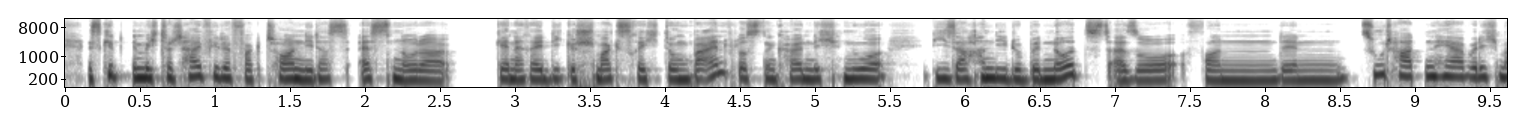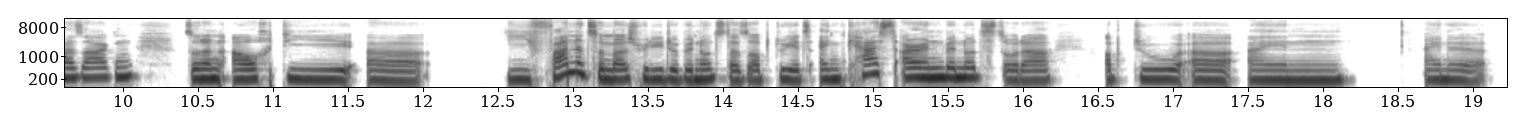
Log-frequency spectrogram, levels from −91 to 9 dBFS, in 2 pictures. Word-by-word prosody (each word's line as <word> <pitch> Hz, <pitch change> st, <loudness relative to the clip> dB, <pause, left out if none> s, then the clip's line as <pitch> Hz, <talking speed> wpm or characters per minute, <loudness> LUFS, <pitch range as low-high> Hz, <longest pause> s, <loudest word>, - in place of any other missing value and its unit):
Es 210 Hz, -, 0 dB
gibt 250 Hz, -2 st, -2 dB
nämlich 225 Hz, 0 st, +6 dB
total 240 Hz, +2 st, 0 dB
viele 235 Hz, -2 st, +1 dB
Faktoren, 210 Hz, +1 st, +1 dB
die 195 Hz, -, +3 dB
das 210 Hz, +1 st, -3 dB
Essen 210 Hz, +1 st, +1 dB
oder 190 Hz, -2 st, -1 dB, 0.3 s
generell 205 Hz, -1 st, +1 dB
die 210 Hz, +1 st, -5 dB
Geschmacksrichtung 205 Hz, 0 st, -1 dB
beeinflussen 215 Hz, -2 st, -2 dB
können. 205 Hz, 0 st, -1 dB
Nicht 205 Hz, +1 st, -3 dB
nur 210 Hz, -1 st, +3 dB, 0.3 s
die 215 Hz, -, +2 dB
Sachen, 210 Hz, +1 st, +3 dB
die 215 Hz, -1 st, +3 dB
du 200 Hz, 0 st, +1 dB
benutzt, 205 Hz, +7 st, +2 dB
also 190 Hz, +1 st, -2 dB
von 185 Hz, -1 st, -2 dB
den 190 Hz, +2 st, -2 dB
Zutaten 255 Hz, -3 st, +1 dB
her, 245 Hz, -1 st, +1 dB
würde 230 Hz, 0 st, +1 dB
ich 235 Hz, -, -4 dB
mal 225 Hz, -1 st, +3 dB
sagen, 235 Hz, +2 st, -1 dB, 0.3 s
sondern 210 Hz, 0 st, +4 dB
auch 205 Hz, +1 st, +1 dB
die, 200 Hz, -3 st, -1 dB
äh, 185 Hz, -2 st, -4 dB, 0.6 s
die 200 Hz, 0 st, -1 dB
Pfanne 300 Hz, -, +2 dB
zum 215 Hz, -6 st, +2 dB
Beispiel, 205 Hz, +1 st, 0 dB
die 205 Hz, -, +2 dB
du 200 Hz, -, +2 dB
benutzt. 200 Hz, +2 st, +1 dB
Also 185 Hz, 0 st, -3 dB
ob 190 Hz, 0 st, -6 dB
du 205 Hz, -, -3 dB
jetzt 195 Hz, -1 st, -2 dB
einen 205 Hz, 0 st, +1 dB
Cast-Iron 230 Hz, -6 st, +4 dB
benutzt 230 Hz, -1 st, +3 dB
oder 190 Hz, 0 st, -4 dB, 0.3 s
ob 195 Hz, 0 st, -8 dB
du, 205 Hz, -1 st, 0 dB
äh, 195 Hz, -1 st, -3 dB
ein 195 Hz, 0 st, -1 dB, 0.5 s
eine, 195 Hz, -2 st, -3 dB
205 Hz, 170 wpm, -23 LUFS, 195-225 Hz, 0.6 s, nämlich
